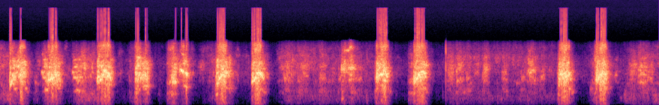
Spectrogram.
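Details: Dixie and Dollie, hunting hog dogs, baying a large sow; sharp barks about twice a second, interrupted mid-clip by a stretch of quieter whining before loud barking resumes.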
